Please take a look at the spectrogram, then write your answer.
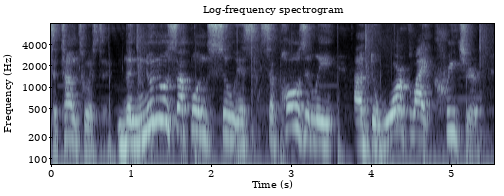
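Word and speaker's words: nuno sa punso: Punso. No, punso. It's a tongue twister. The Nuno Sapunsu is supposedly a dwarf-like creature, right?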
